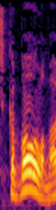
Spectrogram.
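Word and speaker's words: skabolum (σκύβαλον): The word in the Greek is skabolum. I've got that written down there, and that's spelled correctly. Skabolum. That's the Greek word.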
